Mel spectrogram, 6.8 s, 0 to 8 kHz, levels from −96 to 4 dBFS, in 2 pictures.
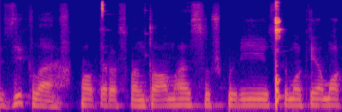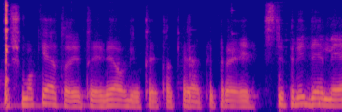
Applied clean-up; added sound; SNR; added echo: neural mask model Resemble Enhance denoiser.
